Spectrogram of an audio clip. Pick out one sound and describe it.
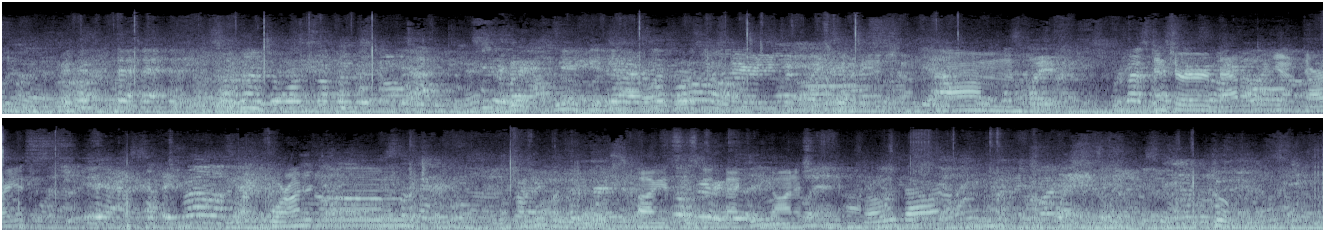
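Playing cards are slid and tapped onto a mat.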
